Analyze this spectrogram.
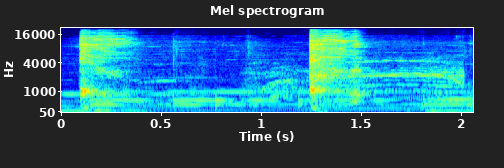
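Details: A single short, sharp cough from a child in a hospital paediatric department, recorded in a real documentary and heard over steady background music.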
